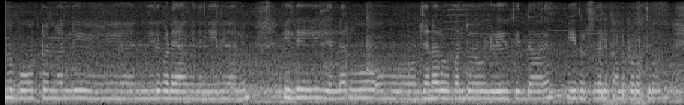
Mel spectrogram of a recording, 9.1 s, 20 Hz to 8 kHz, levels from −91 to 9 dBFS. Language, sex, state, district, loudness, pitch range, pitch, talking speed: Kannada, female, Karnataka, Dakshina Kannada, -21 LUFS, 210-225 Hz, 215 Hz, 100 wpm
